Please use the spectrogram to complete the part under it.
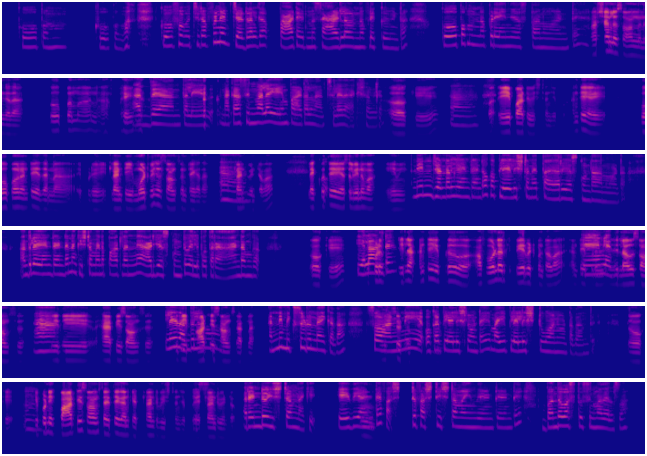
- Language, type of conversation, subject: Telugu, podcast, ఏ పాటలు మీ మనస్థితిని వెంటనే మార్చేస్తాయి?
- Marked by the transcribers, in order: chuckle; in English: "జనరల్‌గా"; in English: "సాడ్‌లో"; other background noise; chuckle; in English: "యాక్చువల్‌గా"; in English: "మోటివేషన్"; in English: "జనరల్‌గా"; in English: "ప్లేలిస్ట్"; in English: "యాడ్"; in English: "ర్యాండమ్‌గా"; in English: "ఫోల్డర్‌కి"; in English: "లవ్ సాంగ్స్"; in English: "హ్యాపీ సాంగ్స్"; in English: "పార్టీ సాంగ్స్"; in English: "సో"; in English: "మిక్స్‌డ్"; in English: "ప్లేలిస్ట్‌లో"; in English: "మై ప్లేలిస్ట్ 2"; in English: "పార్టీ"; in English: "యెస్"; in English: "ఫస్ట్ ఫస్ట్"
